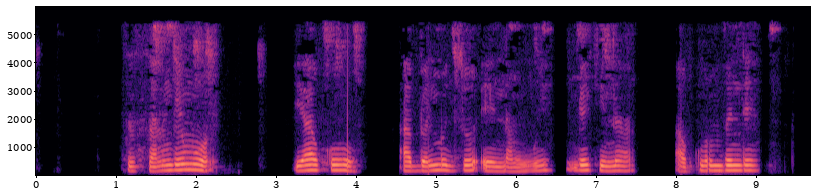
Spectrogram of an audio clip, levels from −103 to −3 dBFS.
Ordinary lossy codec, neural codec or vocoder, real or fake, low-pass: MP3, 32 kbps; none; real; 5.4 kHz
